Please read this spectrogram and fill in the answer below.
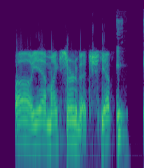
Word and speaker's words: Cernovich: Sernovic. Oh, yeah. Mike Cernovich.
